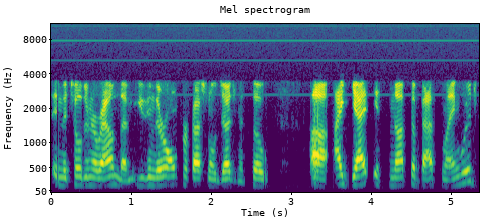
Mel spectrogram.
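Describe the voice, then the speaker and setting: A man's voice: a little high, no echo, narrow, tinny audio. A man speaking earnestly at a public school board meeting, often restarting his phrases. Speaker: union representative presenting to a school board.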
